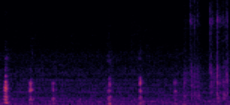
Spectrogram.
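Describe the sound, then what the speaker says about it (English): Quick keystrokes on a computer keyboard, a handful of scattered clicks over a couple of seconds, then a denser flurry at the end, fairly quiet against a low steady hum. "Oh Lord! I hear typing."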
